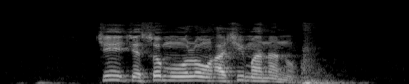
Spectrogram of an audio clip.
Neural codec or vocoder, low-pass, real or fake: none; 7.2 kHz; real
